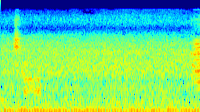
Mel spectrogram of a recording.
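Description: Motorhome engine and road noise heard inside the cab while driving at speed: a steady low drone.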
